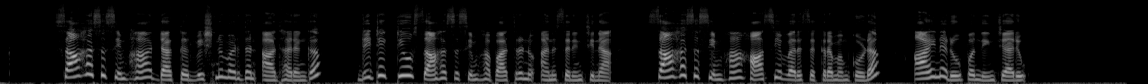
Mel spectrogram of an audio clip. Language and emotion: Telugu, neutral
